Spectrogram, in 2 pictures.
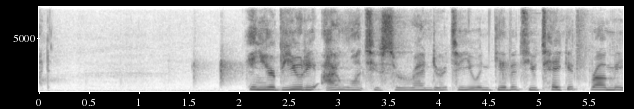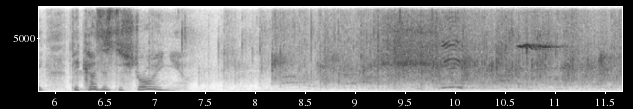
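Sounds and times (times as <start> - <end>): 
speech: 2.1 - 7.4
audience applause: 7.6 - 11.6
faint whistle: 10.5 - 11.3.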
